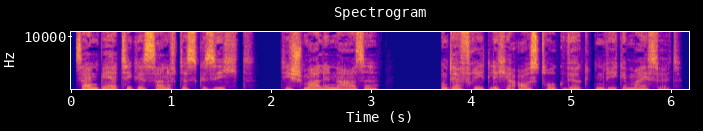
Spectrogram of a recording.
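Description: Audiobook narrator, calm read, gravelly voice, dry close sound. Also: medium pitch, a little slow, dry recording. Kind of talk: scripted narration.

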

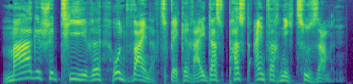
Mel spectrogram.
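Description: A man's voice: fairly high pitch, sing-song, a little slow, sharp tone, husky, dry recording, clean studio sound, voice pushed up, exaggerated voice. Man doing a fed-up, scolding teacher lady. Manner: scolding, firm. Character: strict, fed-up woman schoolteacher.

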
